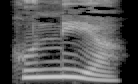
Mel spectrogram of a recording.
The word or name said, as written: ಹುನ್ನಿಯ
